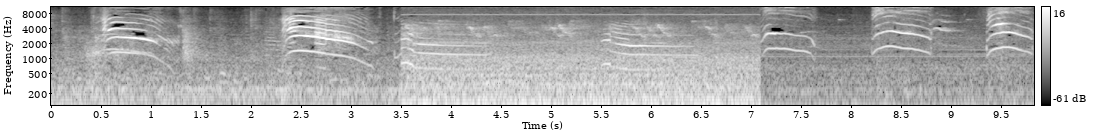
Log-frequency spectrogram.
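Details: Kittens giving high, arched mews in short bursts, with a quieter middle stretch of fainter meows over a steady hum, then more sharp cries near the end.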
